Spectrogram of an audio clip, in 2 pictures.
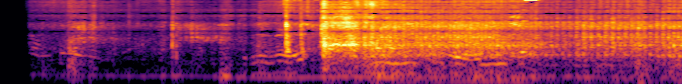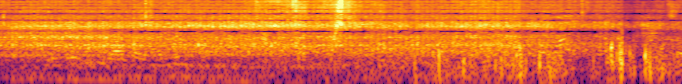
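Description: A vehicle engine running, a steady low hum at first that turns louder and rougher about two and a half seconds in and stays that way, with people talking quietly over it.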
